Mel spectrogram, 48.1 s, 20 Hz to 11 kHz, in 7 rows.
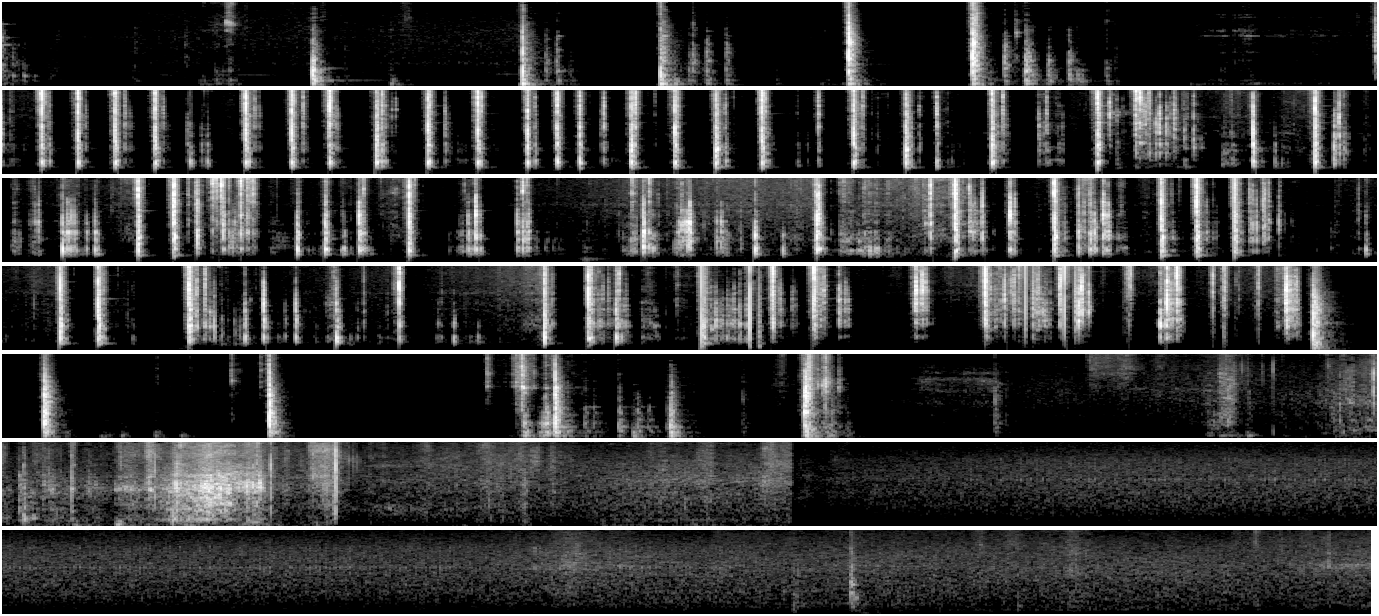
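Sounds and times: axe chopping wood: 6.9 - 28.0.

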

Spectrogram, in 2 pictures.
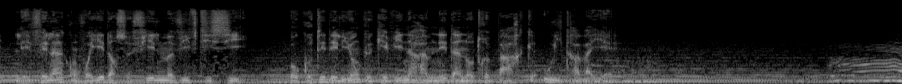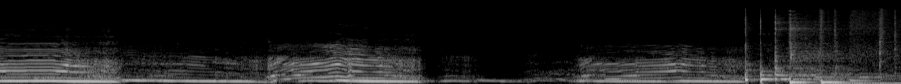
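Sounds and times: lion roaring: 8.2 - 16.5.

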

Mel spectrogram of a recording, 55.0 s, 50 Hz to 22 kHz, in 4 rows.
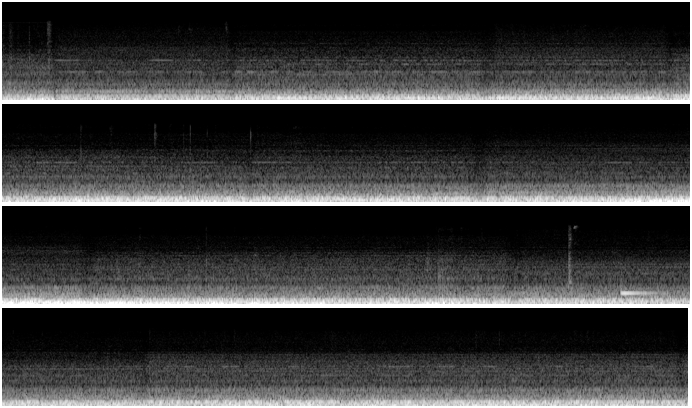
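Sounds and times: aircraft cabin rumble: 0.0 - 55.0
constant hum: 0.0 - 55.0.

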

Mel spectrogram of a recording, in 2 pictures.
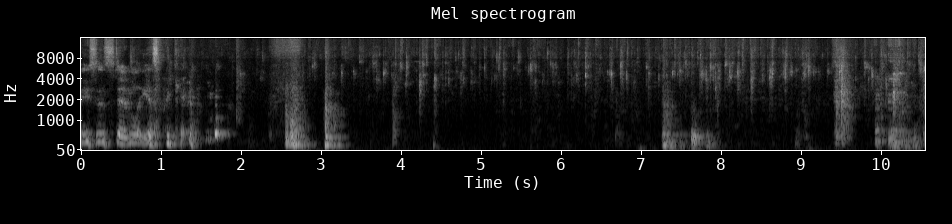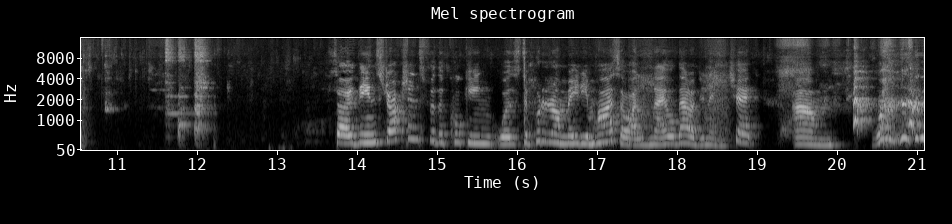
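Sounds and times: chicken sizzling in hot oil: 0.8 - 15.6.

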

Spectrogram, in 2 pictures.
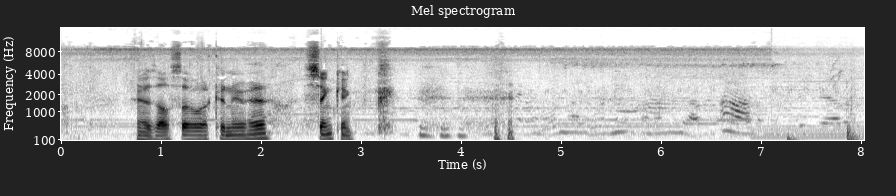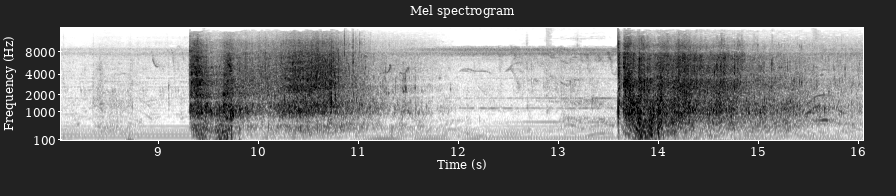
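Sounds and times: background music: 0.0 - 16.0
people splashing into water: 9.3 - 11.7, 13.6 - 16.0.

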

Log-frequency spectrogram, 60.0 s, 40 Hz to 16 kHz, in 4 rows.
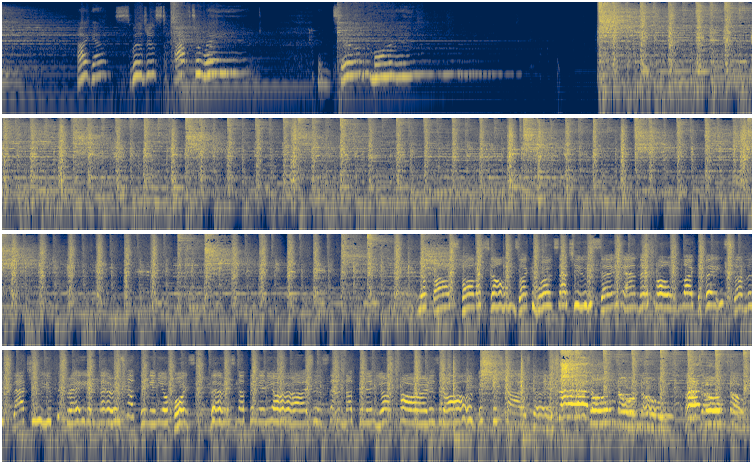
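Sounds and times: person singing: 0.0 - 0.4, 1.5 - 5.0, 6.3 - 10.4, 38.3 - 59.9
live band music: 0.0 - 5.1, 6.7 - 9.7, 11.9 - 59.9
drum hits: 11.9 - 59.9.

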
